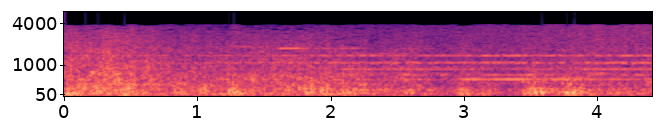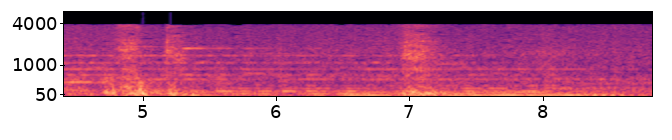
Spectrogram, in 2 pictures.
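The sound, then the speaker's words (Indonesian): Rain starting to fall: a dense, steady hiss of drops that stays loud throughout, with low rumbling wind buffeting underneath and a few brief brighter bursts, and no voices. “Tak berapa lama, hujan pun turun.”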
